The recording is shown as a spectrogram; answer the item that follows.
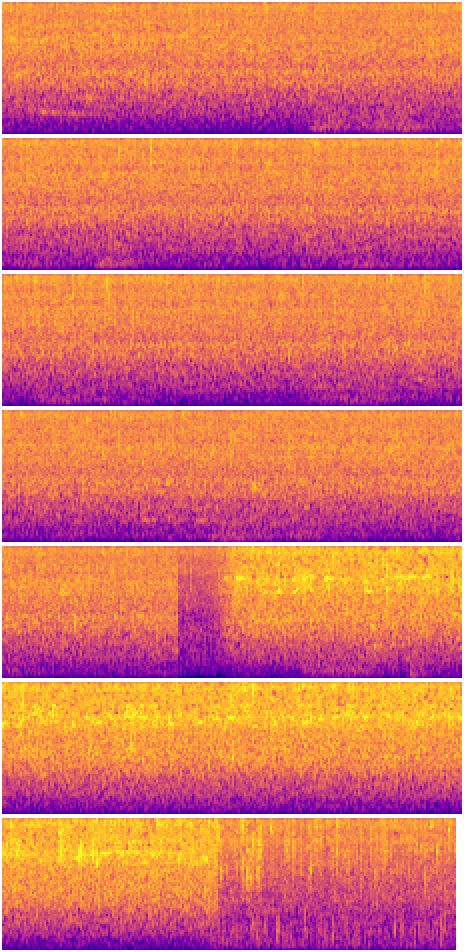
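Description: Steady rain falling on mango leaves and the ground, with low rumbles now and then through the first part. About two-thirds of the way in the sound cuts out briefly, then returns as heavier, louder rain.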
